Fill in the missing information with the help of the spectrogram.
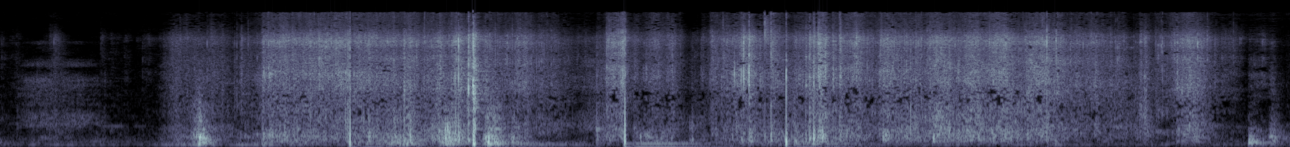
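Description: Red metallic foil gift wrap crinkling and tearing as it is pulled off a cardboard box, with a few sharp clicks among the rustle. It starts about two seconds in after a near-quiet start.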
